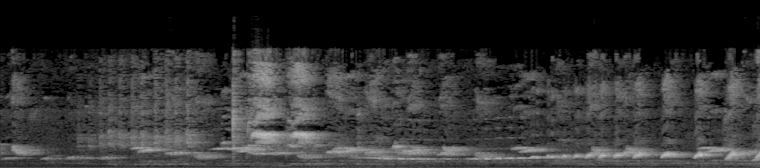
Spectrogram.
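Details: Provoking song of a white-rumped shama, meant to rouse other birds: scattered notes build into a fast run of short repeated whistles, about three per second, with a constant low hum underneath.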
